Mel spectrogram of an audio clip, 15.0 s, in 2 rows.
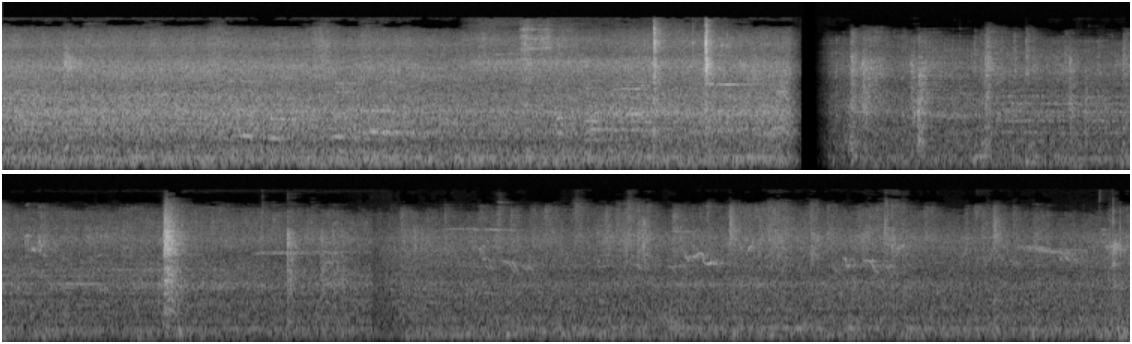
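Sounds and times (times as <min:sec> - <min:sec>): passenger train rumble: 0:00.0 - 0:15.0
wheels clacking over rail joints: 0:05.5 - 0:15.0.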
